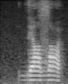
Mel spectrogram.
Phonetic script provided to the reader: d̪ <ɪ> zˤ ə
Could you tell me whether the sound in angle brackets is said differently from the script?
yes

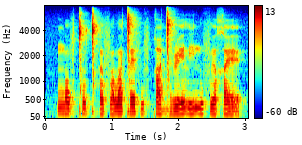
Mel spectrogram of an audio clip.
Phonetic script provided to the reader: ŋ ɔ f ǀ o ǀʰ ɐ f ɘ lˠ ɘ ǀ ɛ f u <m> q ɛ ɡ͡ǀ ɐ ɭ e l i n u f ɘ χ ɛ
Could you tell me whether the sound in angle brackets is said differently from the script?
yes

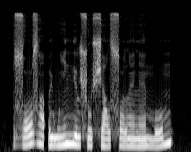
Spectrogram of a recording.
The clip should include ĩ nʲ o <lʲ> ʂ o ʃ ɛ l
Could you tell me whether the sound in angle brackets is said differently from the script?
yes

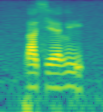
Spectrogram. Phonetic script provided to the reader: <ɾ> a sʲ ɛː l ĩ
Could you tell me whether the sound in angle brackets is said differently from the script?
no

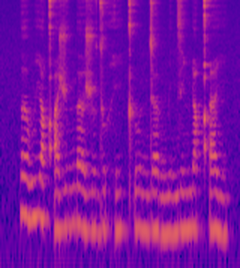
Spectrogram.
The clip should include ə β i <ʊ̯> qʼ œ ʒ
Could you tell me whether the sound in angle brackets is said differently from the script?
no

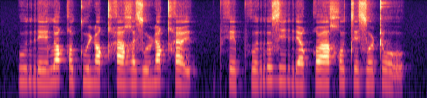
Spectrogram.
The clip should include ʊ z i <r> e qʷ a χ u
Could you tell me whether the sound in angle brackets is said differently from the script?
no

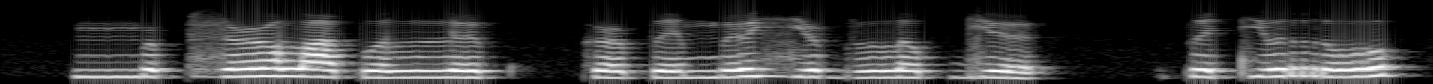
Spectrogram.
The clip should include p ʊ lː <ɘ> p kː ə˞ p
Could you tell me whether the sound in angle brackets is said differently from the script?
yes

